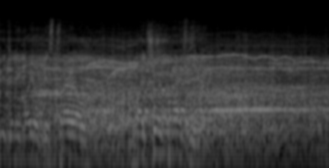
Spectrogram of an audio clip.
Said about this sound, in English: The audience started booing him and whistling. This barely ever happened before for a public appearance of the former president.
